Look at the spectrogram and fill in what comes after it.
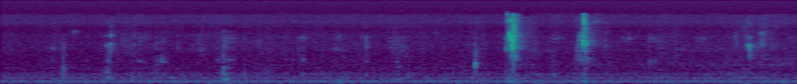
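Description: Very faint chewing with scattered small clicks from shrimp being handled and peeled by hand, two of them a little sharper about four seconds in, over a low steady hum.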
